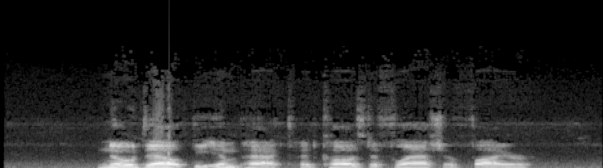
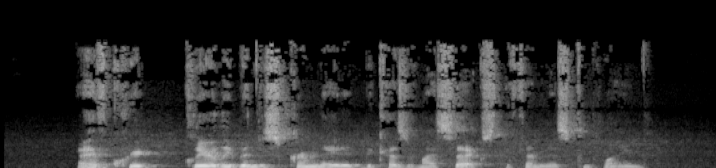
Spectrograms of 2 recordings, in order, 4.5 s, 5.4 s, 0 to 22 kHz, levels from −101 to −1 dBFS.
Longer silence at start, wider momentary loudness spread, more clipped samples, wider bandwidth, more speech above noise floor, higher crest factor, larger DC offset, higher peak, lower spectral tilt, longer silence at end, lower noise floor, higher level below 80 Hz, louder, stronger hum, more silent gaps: first, 0.75 s vs 0.6 s; about the same, 13 LU vs 13 LU; neither; second, 8 kHz vs 17 kHz; second, 39 dB vs 47 dB; about the same, 16 dB vs 18 dB; neither; first, 0 dBFS vs -10 dBFS; first, -7 dB/octave vs -4.5 dB/octave; about the same, 0.55 s vs 0.55 s; second, -54 dBFS vs -74 dBFS; first, -54 dBFS vs -64 dBFS; first, -15 LUFS vs -27 LUFS; neither; neither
